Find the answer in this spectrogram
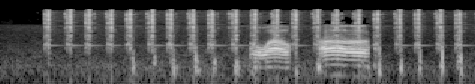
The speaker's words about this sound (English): All right, there's a timer.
